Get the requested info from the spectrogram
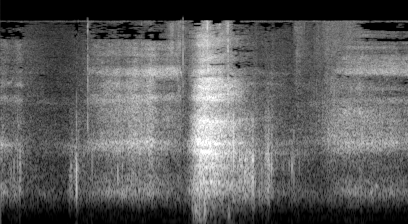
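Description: A hiker's heavy breathing close to the microphone: a run of hard, noisy breaths about a second apart, the loudest about two seconds in. A single light click comes just before the first breath.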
